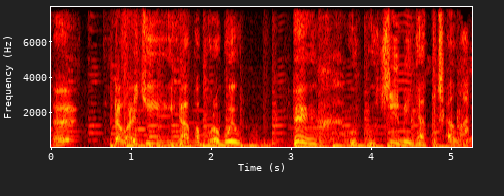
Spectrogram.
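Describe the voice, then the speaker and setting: Folksy animated bear: drawling, creaky, kindly countryman, music underneath. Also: a little high, takes it slowly, exaggerated voice. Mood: good-natured. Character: slow, folksy, good-natured male cartoon bear. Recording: music behind the voice.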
